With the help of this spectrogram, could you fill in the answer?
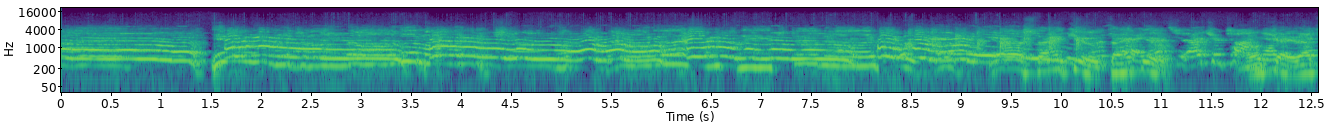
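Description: Remy, a male Australian Shepherd and poodle cross, howls and yips continuously in long, wavering, pitch-sliding notes, loud, singing along with music, for about twelve seconds with only a brief pause.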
